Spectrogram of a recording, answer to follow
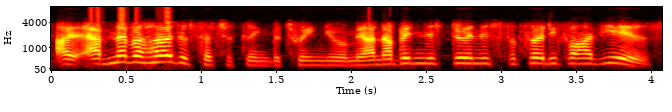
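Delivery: usual speaking voice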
